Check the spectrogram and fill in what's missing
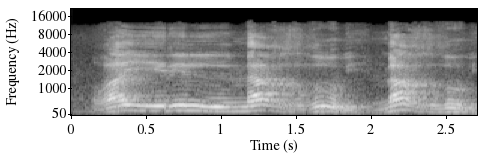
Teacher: الغين معناها رخويه ومجهوره باش تفرق بصفه الجهر هذيك غير المغضوب مغضوب لازم تعطيها قوه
